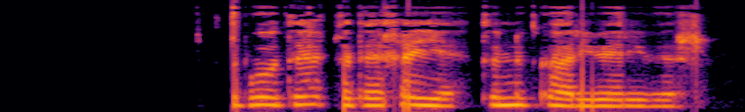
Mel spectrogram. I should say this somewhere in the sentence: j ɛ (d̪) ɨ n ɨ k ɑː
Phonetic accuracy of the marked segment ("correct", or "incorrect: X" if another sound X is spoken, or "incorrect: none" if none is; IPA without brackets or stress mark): incorrect: t̪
